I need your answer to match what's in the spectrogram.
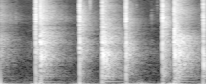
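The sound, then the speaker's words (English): Seven sharp, loud hand claps for the Sagittarius at the start of Sagittarius season, in an uneven rhythm, some landing in quick pairs, with nobody speaking over them. “Clap it up for the Sagittarius.”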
